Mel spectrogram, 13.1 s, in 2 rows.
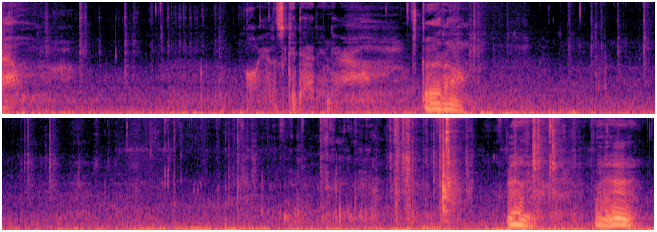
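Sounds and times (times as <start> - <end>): person chewing food: 0.3 - 2.4, 4.9 - 13.0.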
